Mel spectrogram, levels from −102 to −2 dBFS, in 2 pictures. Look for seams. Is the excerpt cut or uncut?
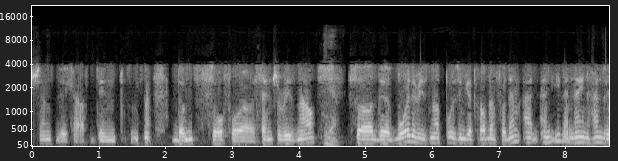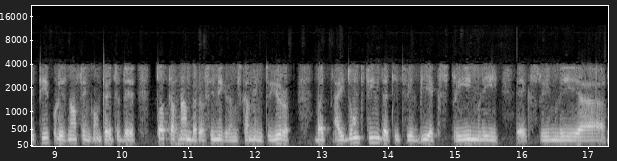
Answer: cut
